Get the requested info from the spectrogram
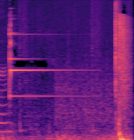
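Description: A single bright bell-like ding that rings and fades over about a second and a half, the kind of chime an editor drops in at a cut. Near the end comes one short, sharp whack.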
